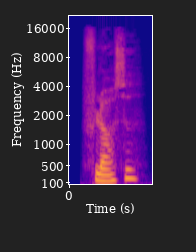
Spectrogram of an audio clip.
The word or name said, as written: flosset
